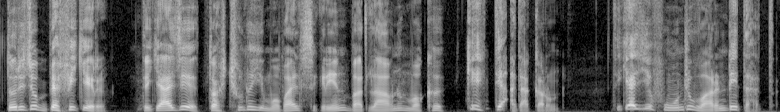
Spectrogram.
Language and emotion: Kashmiri, happy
